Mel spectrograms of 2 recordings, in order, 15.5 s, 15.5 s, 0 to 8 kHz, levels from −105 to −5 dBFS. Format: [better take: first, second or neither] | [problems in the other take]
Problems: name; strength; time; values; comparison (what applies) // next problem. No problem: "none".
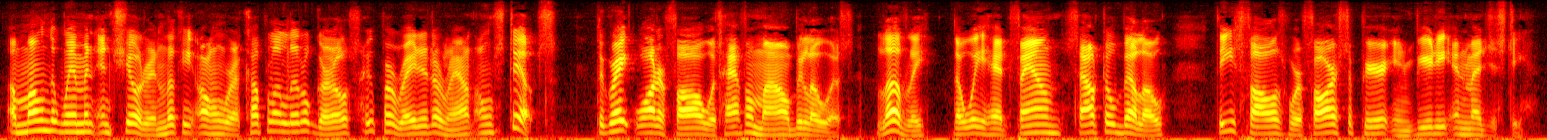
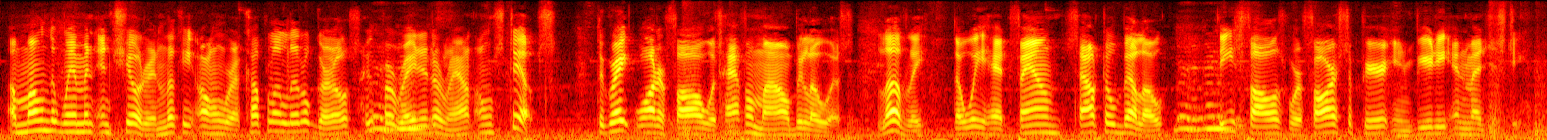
first | background sound (Subway, metro, underground); 15 dB below the speech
